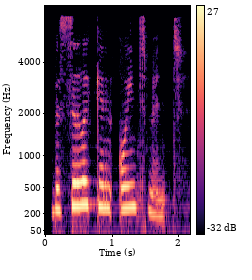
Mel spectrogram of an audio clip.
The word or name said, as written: basilicon ointment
